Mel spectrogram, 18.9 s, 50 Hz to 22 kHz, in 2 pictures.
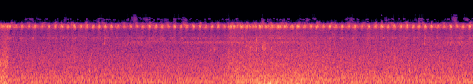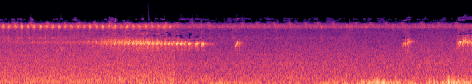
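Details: Insect chorus under the full moon, late night of 13–14 August 2011, Nagahama-chō in Naze, Amami Ōshima, Japan. A continuous shrill high tone, a brief pulsed trill around the two-thirds mark, and a low rumble like a passing vehicle.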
